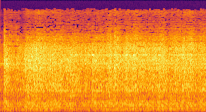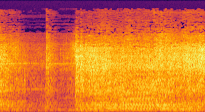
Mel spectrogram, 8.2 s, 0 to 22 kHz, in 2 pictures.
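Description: QT4-15 hydraulic concrete block making machine running with a loud, dense clattering, in two long spells of about four seconds and two and a half seconds with a short lull between them.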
